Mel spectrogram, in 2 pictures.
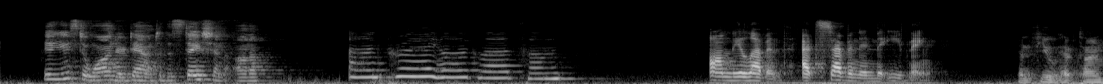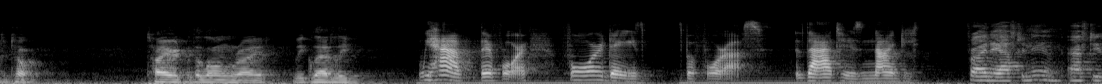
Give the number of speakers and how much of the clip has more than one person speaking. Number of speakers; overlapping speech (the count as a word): four, no overlap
